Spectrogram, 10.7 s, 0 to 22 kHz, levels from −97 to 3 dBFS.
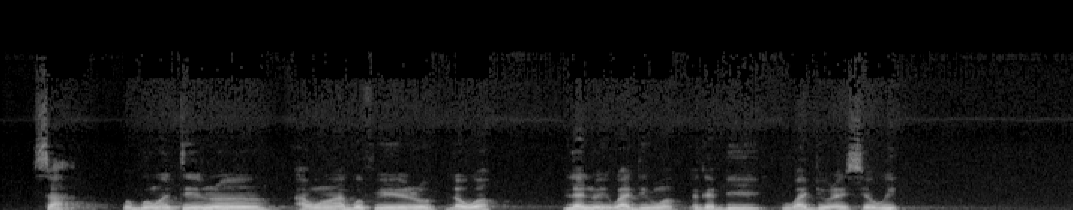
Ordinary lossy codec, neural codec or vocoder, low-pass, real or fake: MP3, 64 kbps; none; 19.8 kHz; real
